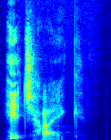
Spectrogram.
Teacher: want to make that sound from your throat so it's not it's more H like you're cleaning your glasses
